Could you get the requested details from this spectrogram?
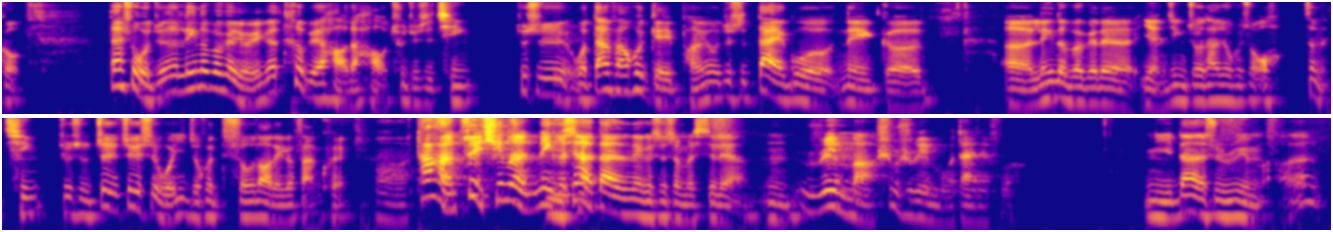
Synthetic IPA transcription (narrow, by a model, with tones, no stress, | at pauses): ko˥˩ʊ | t̪a˥˧nʂɻ̩˥˩wɔ˨˩t͡ɕɥɛ˧˥d̪ə˧li˥ŋə˧bə˥˩ɡə˩jo˨˩ʊi˧˥ɡə˧t̪ʰɤ˥˩pjɛ˧˥xɑ˨˩ʊd̪ə˦xɑ˨˩ʊʈ͡ʂʰu˥˧t͡ɕjo˥˧ʊʂɻ̩˥˩t͡ɕʰi˥ŋ | t͡ɕjo˥˧ʊʂɻ̩˥˩wɔ˨˩t̪a˥nfɑ˥nxwe˥˩ɪke˨˩ɪpʰɤ˧˥ŋjo˧ʊt͡ɕjo˥˧ʊʂɻ̩˥˧t̪a˥˧ɪkwɔ˥˧ne˥˩ɪɡə˩ | ə˧li˥ŋd̪ə˧bə˥˩ɡə˩d̪ə˩jɛ̰˨˩nt͡ɕi˥˩ŋʈ͡ʂɻ̩˥˧˩t̪ʰa˥jo˥˧xe˥˩ɪʂwɔ̰˥ʔɔ˥˩t͡sə˥˩mə˩t͡ɕʰi˥ŋt͡ɕjo˥˧ʊʂ̬ɻ̩˥˧ʈ͡ʂʈ͡ʂɤ˥˩ɡə˩ʂɻ̩˥˩wɔ˨˩i˥˩ʈ͡ʂɻ̩˧˥xwe˥˩ɪʂo˥ʊt̪ɑ˥˩ʊə˩i˥ɡə˧fa̰˨˩nkʰwe˥˩ɪɔ˥˧˩t̪ʰa˥xɑ˨˩ɑ˥ŋt͡swe˥˩ɪt͡ɕʰi˥ŋd̪ə˨ne˥˩ɡɡə˩ɕjn˥t͡sa˥˧t̪a˥˩ɪd̪ə˩na˥˩ɡə˩ʂɻ̩˥˩ʂ̬ə˧˥nmə˧ɕi˥˧ljɛ̰˥˩nn̩˥˩ɻi˥˩mɐ˩ʂɻ̩˥˩bu˩ʂ̬ɻ̩˥˧ɻi˥˩mwɔ˨˩t̪a˥ɪne˥˩fu˥˩˨ | ni˨˩t̪̬a˥˩ɪd̪ə˩ʂ̬ɻ̩˥˧ɻi˥˩mɐ̰˨˩˥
